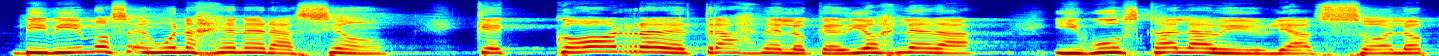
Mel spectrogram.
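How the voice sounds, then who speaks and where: A middle-aged woman preaching a sermon in a church, telling stories in a lively way and acting out the voices of the people in them. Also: sits high, in a large hall. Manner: animated storytelling, acting out quoted voices.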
